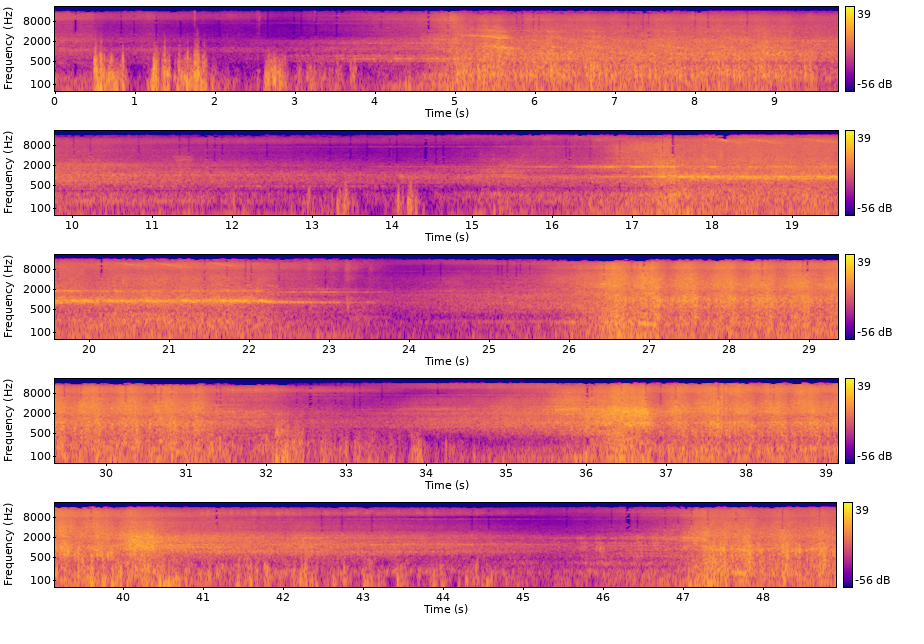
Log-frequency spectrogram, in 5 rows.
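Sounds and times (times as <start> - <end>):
train passing at speed: 0.0 - 48.9
high whine: 1.7 - 8.0, 32.0 - 37.7
wheels clattering on rails: 45.8 - 48.9.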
